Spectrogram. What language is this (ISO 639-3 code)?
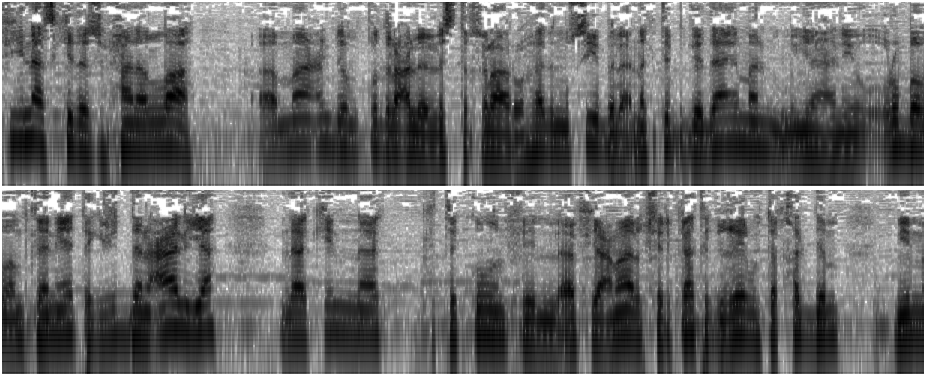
ara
